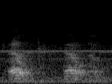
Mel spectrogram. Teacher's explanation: Elk, it's followed by a consonant sound, so it's dark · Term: Dark L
